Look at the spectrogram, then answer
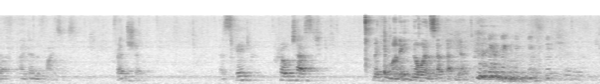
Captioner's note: laughter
